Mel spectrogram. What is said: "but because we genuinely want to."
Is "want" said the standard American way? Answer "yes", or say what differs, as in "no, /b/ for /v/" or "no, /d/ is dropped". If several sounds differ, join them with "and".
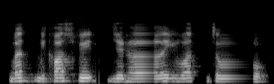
no, /n/ is dropped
